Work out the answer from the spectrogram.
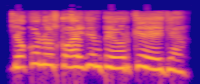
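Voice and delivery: put-on high, fed-up teenage girl; grumbling younger sister; Ginny. Ginny enters annoyed.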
